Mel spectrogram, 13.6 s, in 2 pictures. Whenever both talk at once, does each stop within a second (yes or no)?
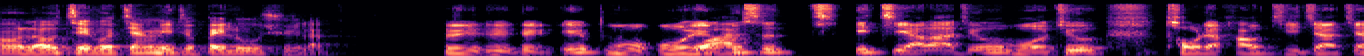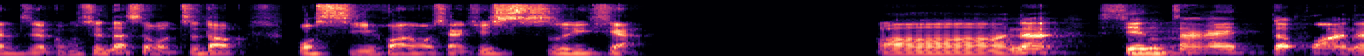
yes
